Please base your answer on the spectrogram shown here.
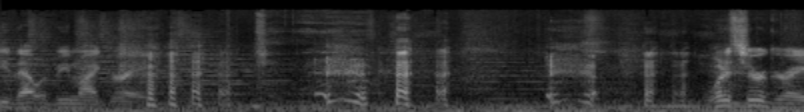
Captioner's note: laughs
